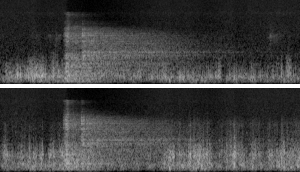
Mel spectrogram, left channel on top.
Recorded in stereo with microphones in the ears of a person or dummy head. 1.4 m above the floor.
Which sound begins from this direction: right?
A whoosh, at 0.6 s.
